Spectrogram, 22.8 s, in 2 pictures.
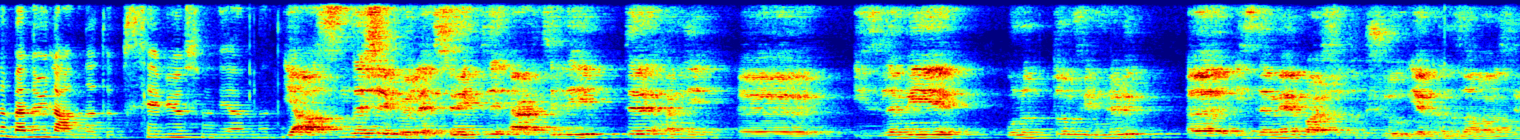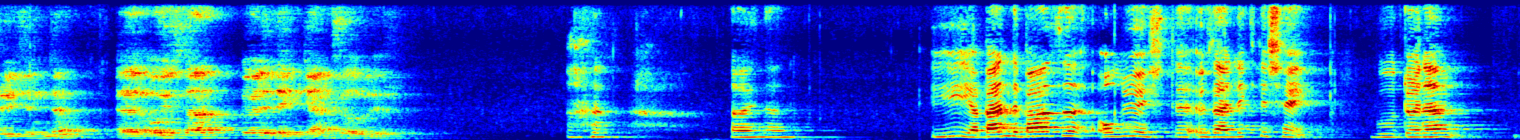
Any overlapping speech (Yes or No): No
